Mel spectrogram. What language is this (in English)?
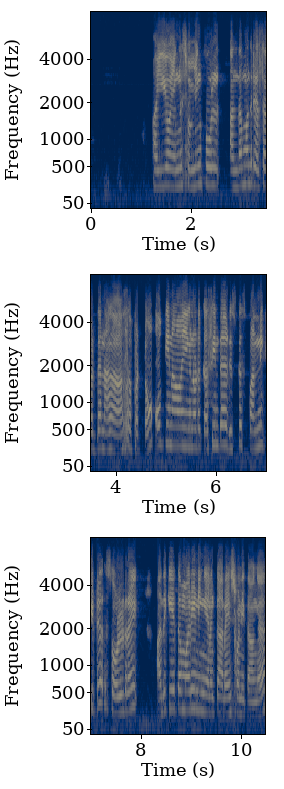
Tamil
